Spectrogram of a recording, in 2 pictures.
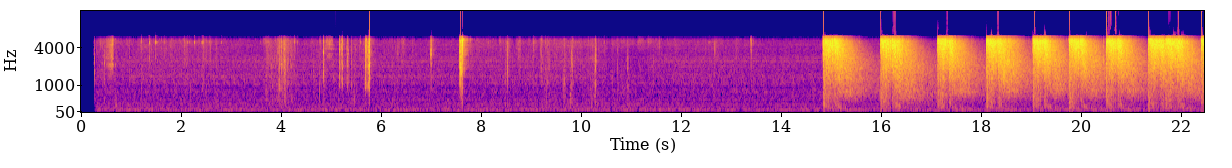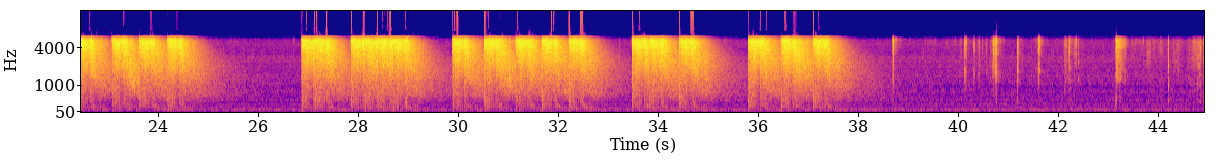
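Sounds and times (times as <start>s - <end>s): suppressed rifle shots: 14.8s - 25.4s, 26.8s - 38.8s.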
